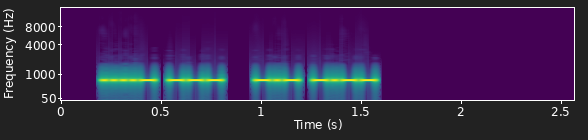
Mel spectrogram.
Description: Morse code, heard as a keyed tone, about 50 wpm, 700 Hz. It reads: 4O KY
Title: Winter Field Day Exchanges Encore 50wpm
